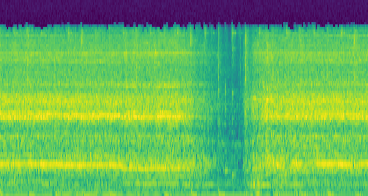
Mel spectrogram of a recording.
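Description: Countertop blender running, blending a green soup mixture, with a steady motor whine. Its level dips briefly about four seconds in, then comes back up.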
